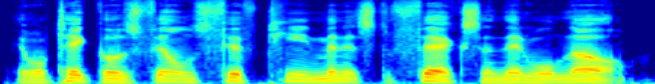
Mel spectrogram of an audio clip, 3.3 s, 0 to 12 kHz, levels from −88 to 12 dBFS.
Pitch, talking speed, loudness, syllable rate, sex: 115 Hz, 240 wpm, -20 LUFS, 5.6 syllables/s, male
